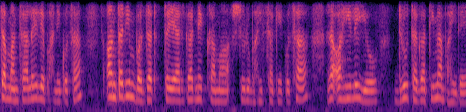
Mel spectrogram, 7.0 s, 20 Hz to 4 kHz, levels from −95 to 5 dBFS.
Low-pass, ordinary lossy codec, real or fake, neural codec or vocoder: 3.6 kHz; Opus, 16 kbps; fake; codec, 16 kHz in and 24 kHz out, 1 kbps, XY-Tokenizer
